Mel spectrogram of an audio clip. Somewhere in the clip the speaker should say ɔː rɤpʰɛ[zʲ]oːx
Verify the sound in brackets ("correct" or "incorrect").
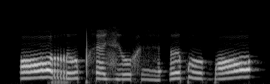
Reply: correct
